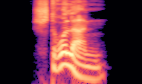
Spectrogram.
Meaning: to urinate
- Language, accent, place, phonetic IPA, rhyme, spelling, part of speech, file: German, Germany, Berlin, [ˈʃtʁʊlɐn], -ʊlɐn, strullern, verb, De-strullern.ogg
